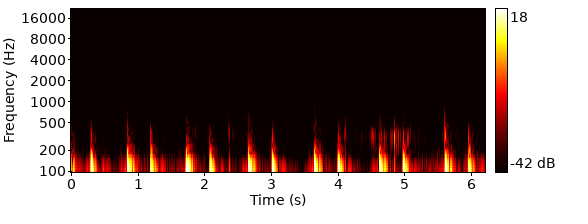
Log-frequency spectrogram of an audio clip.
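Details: Male heart auscultated with a stethoscope, recorded either sitting at a desk or lying in bed: steady lub-dub about 60 beats a minute with clear first and second sounds; normal heart sounds.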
